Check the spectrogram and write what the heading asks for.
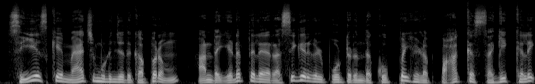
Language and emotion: Tamil, disgusted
